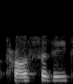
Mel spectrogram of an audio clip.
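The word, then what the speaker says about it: Kposivi: This particular person's name is Osumi Trontond, and her name also is Posovi, and that's K-P-O-S-I-V-I with the silent K. Now, we're going to call her Posovi today.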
